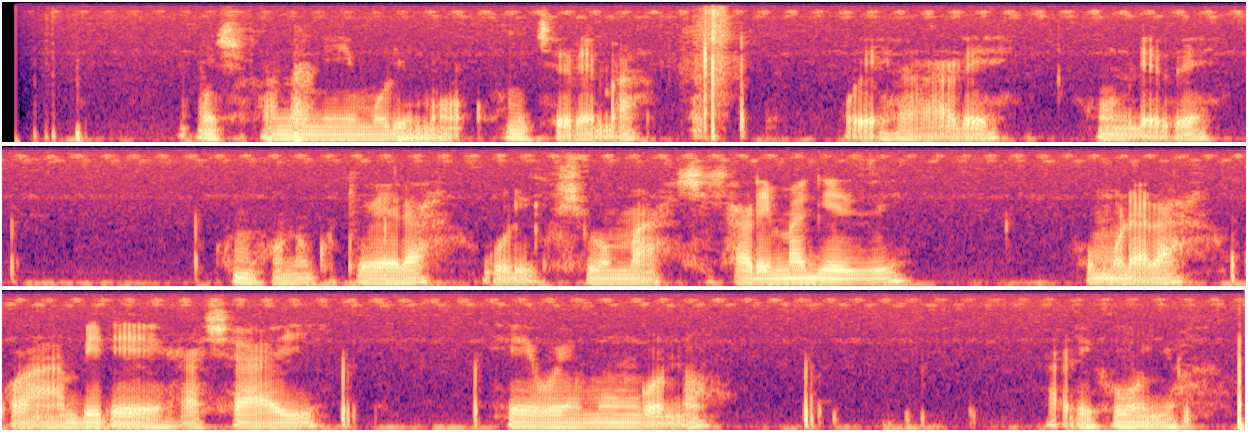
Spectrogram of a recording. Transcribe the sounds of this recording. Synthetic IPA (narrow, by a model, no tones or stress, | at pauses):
muci̥faːnanimulimṵomuceɾe̞̰ma | we̞̰ha̰le̞kunde̞̰βe̞ | omuhonoɡutwe̞ːɾaɡulḭku̥ʃuːmacikʰalemaɡe̞zi | umula̰laɡwaːmbiɾe̞haʃaji | ewe̞muːŋɡo̞̰no̞ | a̰lihuːɲwa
